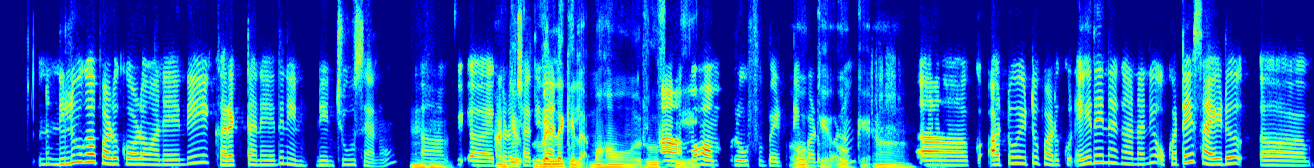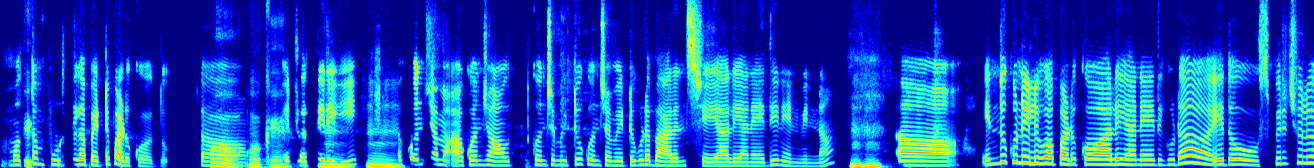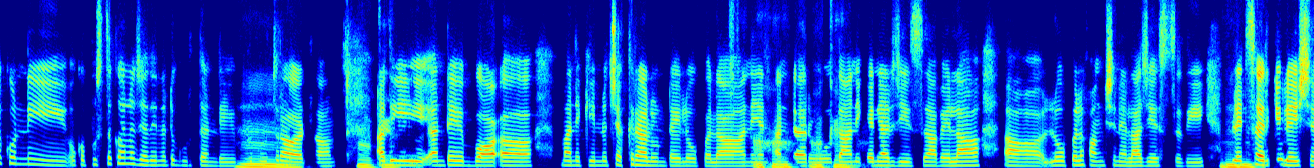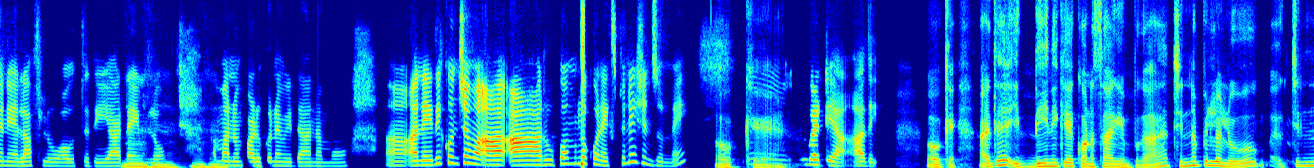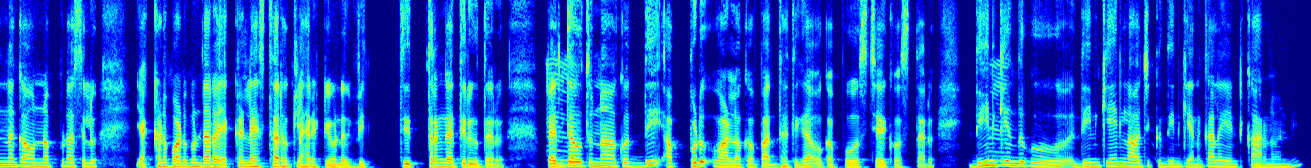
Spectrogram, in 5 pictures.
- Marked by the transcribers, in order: tapping; in English: "రూఫ్"; in English: "రూఫ్‌కి"; in English: "సైడ్"; other background noise; in English: "బ్యాలెన్స్"; in English: "స్పిరిచువల్‌గా"; in English: "ఎనర్జీస్"; in English: "బ్లడ్ సర్క్యులేషన్"; in English: "ఫ్లో"; in English: "ఎక్స్‌ప్లేనే‌షన్స్"; sniff; in English: "బట్"; in English: "క్లారిటీ"; in English: "పోష్‌చే"; in English: "లాజిక్"
- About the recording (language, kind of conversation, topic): Telugu, podcast, నిద్రను మెరుగుపరచుకోవడానికి మీరు పాటించే అలవాట్లు ఏవి?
